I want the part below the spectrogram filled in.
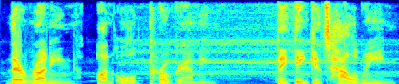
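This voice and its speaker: A man voicing a grim adult male scavenger who talks in a low, clipped, muttered way. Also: unhurried, faint music behind, natural voice.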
